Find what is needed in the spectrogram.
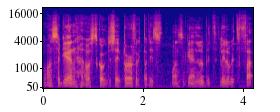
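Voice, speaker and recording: A man talks at a fairly quick pace with a Finnish accent. His medium-pitched voice has vocal fry. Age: 50s. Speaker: pool commentator and player. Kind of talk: live commentary.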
